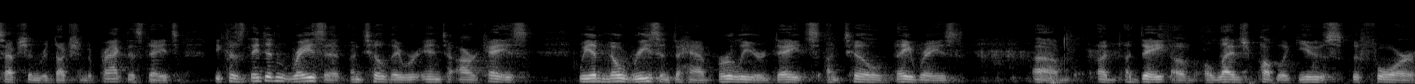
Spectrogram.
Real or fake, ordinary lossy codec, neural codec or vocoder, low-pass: real; AAC, 32 kbps; none; 7.2 kHz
